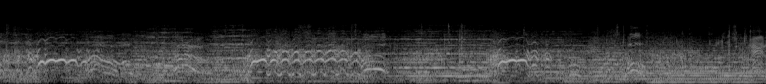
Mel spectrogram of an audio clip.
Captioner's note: horse whinnies; dramatic music; horse whinnies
